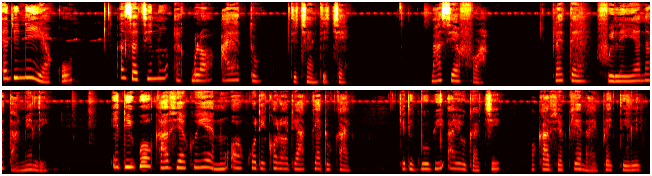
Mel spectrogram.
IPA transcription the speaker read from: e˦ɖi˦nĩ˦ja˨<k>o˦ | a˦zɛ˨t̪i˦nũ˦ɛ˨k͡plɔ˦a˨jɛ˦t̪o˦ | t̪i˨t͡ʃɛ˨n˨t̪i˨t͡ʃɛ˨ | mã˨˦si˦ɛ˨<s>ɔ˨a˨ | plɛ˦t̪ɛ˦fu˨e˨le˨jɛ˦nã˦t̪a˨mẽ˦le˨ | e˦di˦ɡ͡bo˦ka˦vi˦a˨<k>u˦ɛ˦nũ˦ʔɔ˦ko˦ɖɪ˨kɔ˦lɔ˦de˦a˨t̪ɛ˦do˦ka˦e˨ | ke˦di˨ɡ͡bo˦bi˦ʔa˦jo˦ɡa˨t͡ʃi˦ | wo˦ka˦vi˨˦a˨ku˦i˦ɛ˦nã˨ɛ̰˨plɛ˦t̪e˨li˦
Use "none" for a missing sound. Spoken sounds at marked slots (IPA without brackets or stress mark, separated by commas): k, f, k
